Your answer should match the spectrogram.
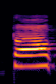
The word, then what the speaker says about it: talk: और यल साइलेंट है जिसे हम नहीं पढ़ते, और के को हम का पढ़ते, हो गया टॉक।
